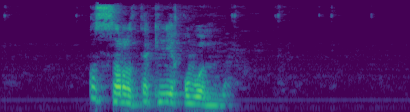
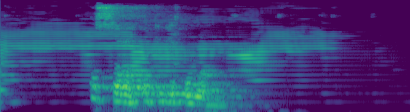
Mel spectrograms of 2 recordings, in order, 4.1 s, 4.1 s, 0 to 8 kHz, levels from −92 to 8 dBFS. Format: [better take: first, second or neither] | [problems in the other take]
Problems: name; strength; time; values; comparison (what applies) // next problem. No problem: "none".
first | noise reduction (classical method WPE with log-MMSE)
